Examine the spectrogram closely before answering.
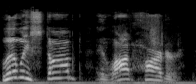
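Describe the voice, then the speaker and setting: A man narrating a children's picture book in a theatrical, exaggerated, deliberate way. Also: very high-pitched, huge pitch swings, sharp tone, slight background noise. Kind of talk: animated scripted picture-book reading.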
